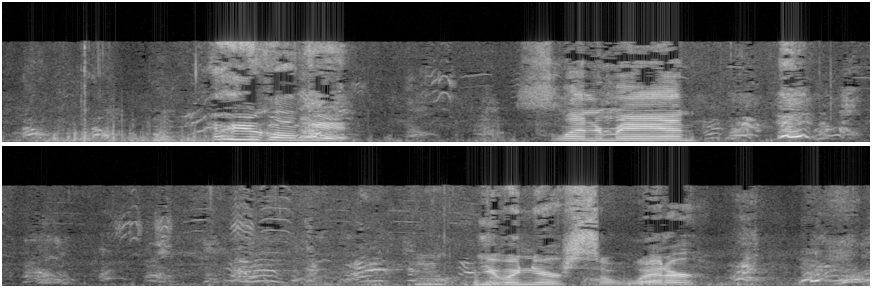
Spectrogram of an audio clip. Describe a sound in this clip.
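A small dog barks and yelps close by.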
